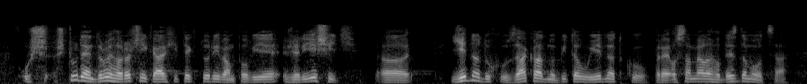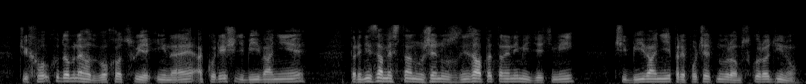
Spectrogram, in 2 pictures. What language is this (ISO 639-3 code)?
slk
